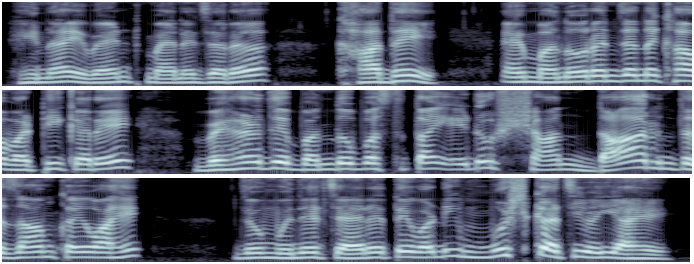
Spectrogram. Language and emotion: Sindhi, happy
